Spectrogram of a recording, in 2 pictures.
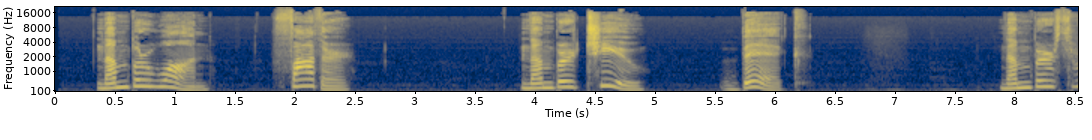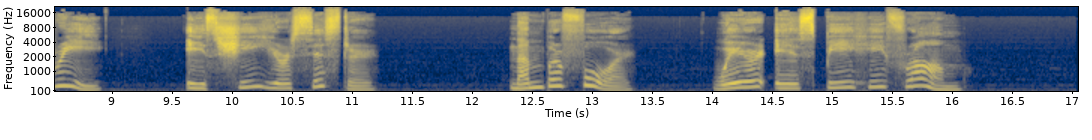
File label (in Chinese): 女 英文测试 听力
